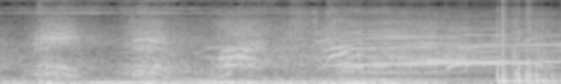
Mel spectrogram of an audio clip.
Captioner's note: cheers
